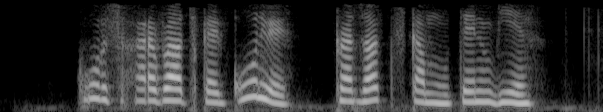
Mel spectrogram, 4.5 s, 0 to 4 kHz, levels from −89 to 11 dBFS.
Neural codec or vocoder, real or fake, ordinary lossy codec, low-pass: codec, 16 kHz, 1 kbps, FunCodec, trained on LibriTTS, 50 frames a second; fake; MP3, 32 kbps; 3.6 kHz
